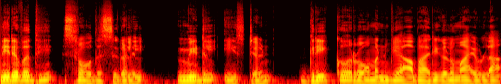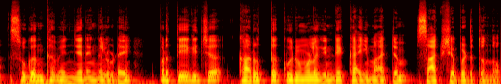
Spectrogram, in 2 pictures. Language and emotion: Malayalam, neutral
